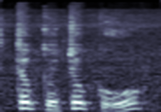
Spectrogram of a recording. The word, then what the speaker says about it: tuk-tuk: Yeah, this is in Japanese is pronounced as a tuku tuku, but in Thailand it's like tuk tuk.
